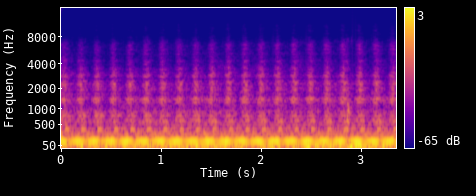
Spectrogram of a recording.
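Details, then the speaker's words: At a building entrance at night: steady low electrical hum pulsing about three times a second with even throb; rhythmic electrical throbbing hum, suspected failing light ballast, not confirmed. "So, I'm still a little puzzled where this sound is coming from. Somebody suggested that it could be a ballast from a light such as that one."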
